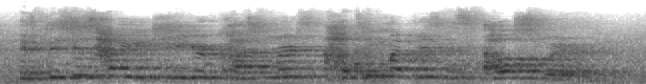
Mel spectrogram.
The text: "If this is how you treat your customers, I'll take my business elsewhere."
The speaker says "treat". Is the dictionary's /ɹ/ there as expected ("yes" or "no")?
no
